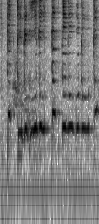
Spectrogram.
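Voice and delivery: very high tuc tuc beat sounds; mimicked drum. Teller imitating the busker's drum, high vocal beats. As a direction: tap out a clumsy drum rhythm with your voice.

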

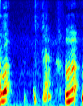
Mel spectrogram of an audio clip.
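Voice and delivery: speaking into palm; muffled behind hand. Real, not acted. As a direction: hand covering mouth. Seen 2: Palm pressed over mouth throughout the labelled words; not in references.

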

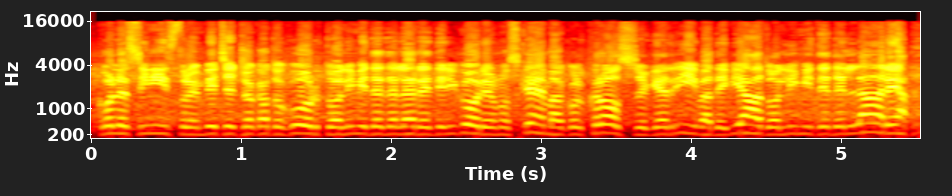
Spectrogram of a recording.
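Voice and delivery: normal talking voice

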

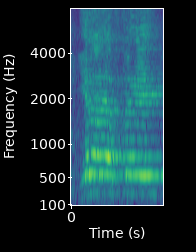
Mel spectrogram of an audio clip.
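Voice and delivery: loud, high protest; overinsistent believer. Acted. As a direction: insist loudly on your faith. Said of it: "it's happened so many times that it's like".

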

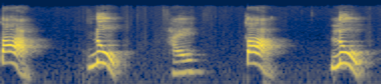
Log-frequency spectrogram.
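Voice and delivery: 第四声 高起急降; sharp fourth tones. Shown as a demonstration. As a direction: start each syllable high then cut it off hard. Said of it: "nâng một tông giọng ... dứt khoát xuống".

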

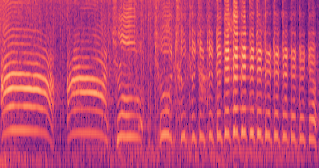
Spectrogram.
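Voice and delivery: very high squeals into rapid-fire choos; squeal, then machine-gun the noises at a high pitch; high squealed sound effect. Pretend. Player making own sound effects, high rapid squealed noises.

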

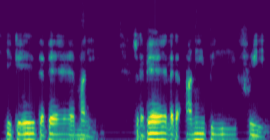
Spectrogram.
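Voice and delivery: rhythmic poem reading, stressing the rhymes; limerick recitation. Acted. Teacher reading a limerick example aloud, rhythmic. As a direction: lean into the beat.

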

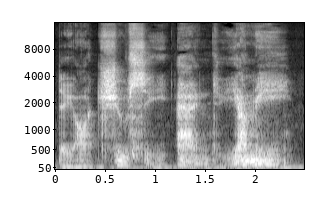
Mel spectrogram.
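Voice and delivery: very slow, savouring villain crocodile; relishing crocodile. Acted. Big crocodile announcing his wished-for lunch, slow and relishing. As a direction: linger hungrily on every word.

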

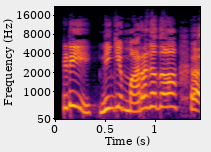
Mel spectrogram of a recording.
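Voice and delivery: usual speaking voice

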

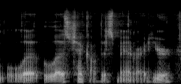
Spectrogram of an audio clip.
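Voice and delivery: breathy whisper of the next check; whispered aside. Real, not acted. Streamer whispers as he checks a viewer's account, whispering. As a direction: drop to a whisper.

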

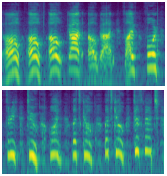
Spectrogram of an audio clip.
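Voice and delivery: very high excited countdown; ecstatic cheering. Real, not acted. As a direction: cheer as the timer hits zero.

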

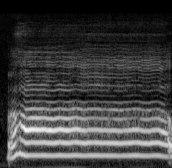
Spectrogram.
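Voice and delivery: drawn-out yell of alarm; long high scream. Real, not acted. Player hit by a game trap, high scream.

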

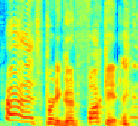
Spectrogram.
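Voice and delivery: high breezy mock shrug; careless self-mockery. Mocking his own lazy editing, high careless shrug. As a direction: toss it off way up high, not caring. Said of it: "cut the shot to me going".

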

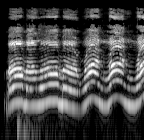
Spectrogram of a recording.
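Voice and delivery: high, loud urgent call; urgent cheering. Acted. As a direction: hurry her along, urgent. Urging mama to hurry.

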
